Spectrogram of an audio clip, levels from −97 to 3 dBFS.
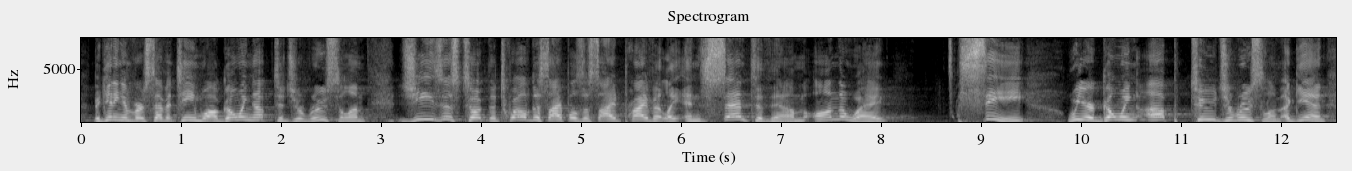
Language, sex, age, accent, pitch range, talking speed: English, male, 50-69, American, 195-260 Hz, 150 wpm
